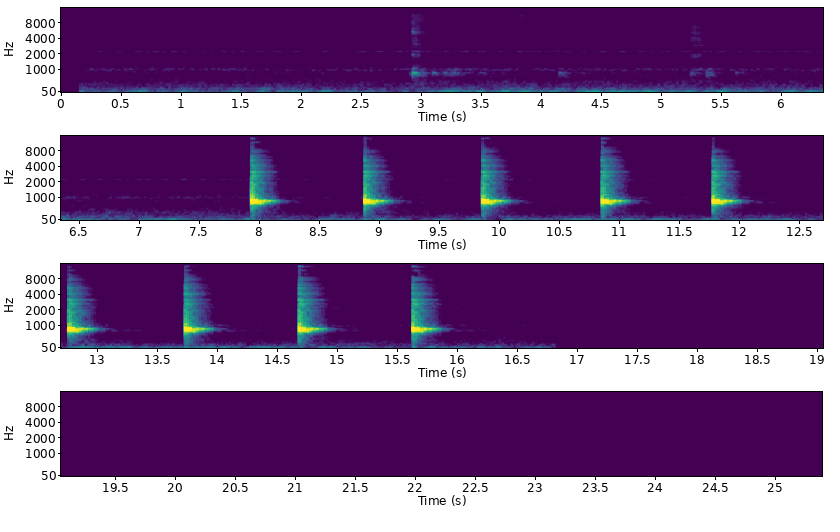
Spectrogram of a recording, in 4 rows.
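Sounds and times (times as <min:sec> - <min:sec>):
wooden fish: 0:08.0 - 0:08.2, 0:08.9 - 0:09.1, 0:09.9 - 0:10.1, 0:10.9 - 0:11.1, 0:11.8 - 0:12.0, 0:12.8 - 0:13.0, 0:13.8 - 0:14.0, 0:14.7 - 0:15.0, 0:15.6 - 0:15.9.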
